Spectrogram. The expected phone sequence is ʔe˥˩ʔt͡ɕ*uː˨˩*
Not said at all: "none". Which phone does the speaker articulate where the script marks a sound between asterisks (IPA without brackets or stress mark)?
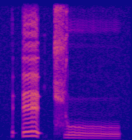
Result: uː˨˩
